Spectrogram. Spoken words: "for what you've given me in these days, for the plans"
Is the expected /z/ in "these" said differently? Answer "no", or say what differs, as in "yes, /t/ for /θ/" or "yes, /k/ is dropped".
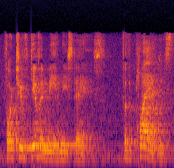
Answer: no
